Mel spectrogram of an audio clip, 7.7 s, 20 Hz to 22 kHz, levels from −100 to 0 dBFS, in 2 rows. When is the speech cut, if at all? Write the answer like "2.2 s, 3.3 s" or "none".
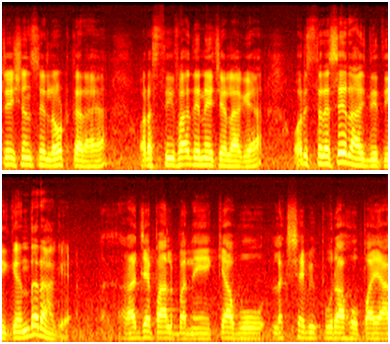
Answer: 4.9 s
